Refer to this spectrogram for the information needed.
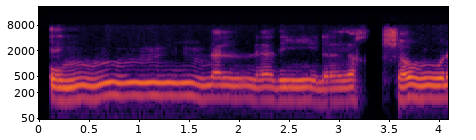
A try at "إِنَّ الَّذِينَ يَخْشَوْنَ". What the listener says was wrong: ஷா அல்ல ஷே.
